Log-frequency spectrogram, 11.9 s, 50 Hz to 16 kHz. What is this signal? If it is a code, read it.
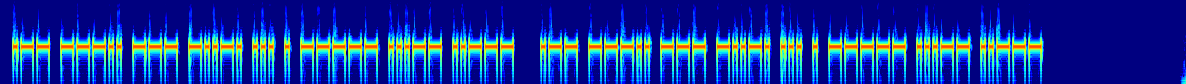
Morse code, heard as a keyed tone, about 30 wpm, 650 Hz. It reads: W8O/SE032 W8O/SE032
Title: SOTA QSO Practice 30wpm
